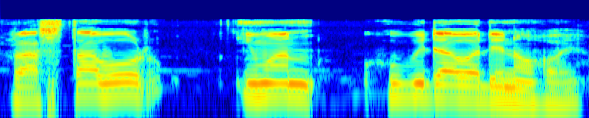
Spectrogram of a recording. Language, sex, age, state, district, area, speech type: Assamese, male, 30-45, Assam, Barpeta, rural, spontaneous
